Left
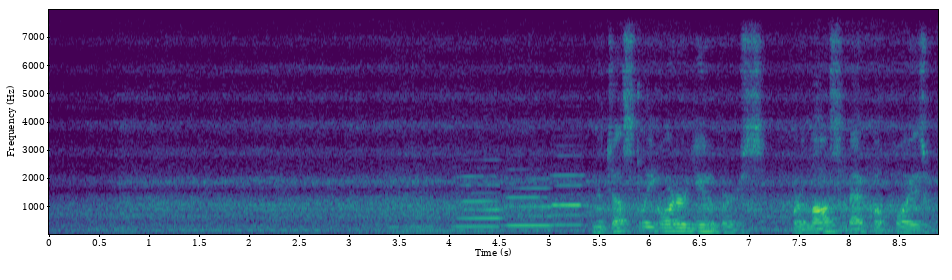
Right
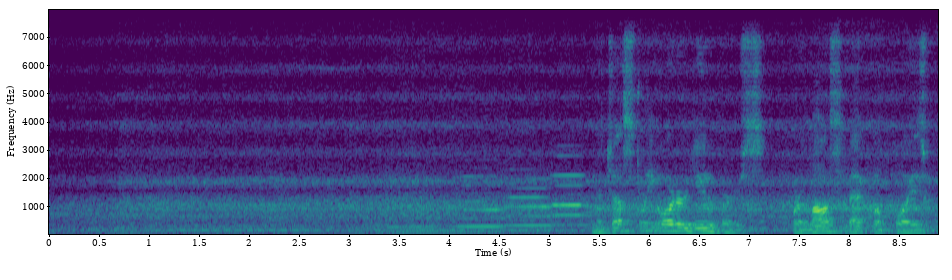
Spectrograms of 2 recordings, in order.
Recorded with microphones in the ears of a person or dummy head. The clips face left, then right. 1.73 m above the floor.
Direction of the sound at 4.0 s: 65° left (ahead or behind).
